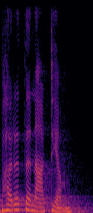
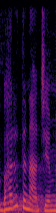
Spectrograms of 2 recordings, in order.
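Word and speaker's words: Bharatanatyam: classical dance form called Bharata Natyam yes that's right it's a lot of syllables right not young it's five syllables in a word Wow let me talk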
